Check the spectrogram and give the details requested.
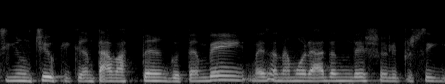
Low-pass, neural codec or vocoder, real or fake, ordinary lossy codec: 5.4 kHz; none; real; Opus, 16 kbps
